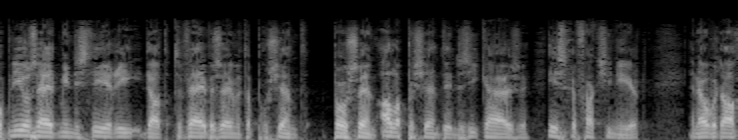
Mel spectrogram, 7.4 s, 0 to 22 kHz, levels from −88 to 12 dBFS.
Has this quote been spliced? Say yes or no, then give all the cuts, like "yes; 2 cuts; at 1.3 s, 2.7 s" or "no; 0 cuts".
yes; 3 cuts; at 1.7 s, 3.8 s, 5.4 s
